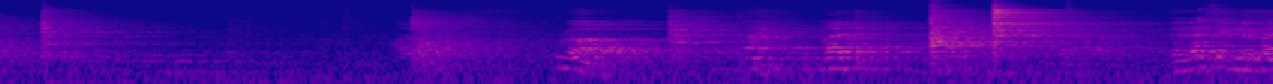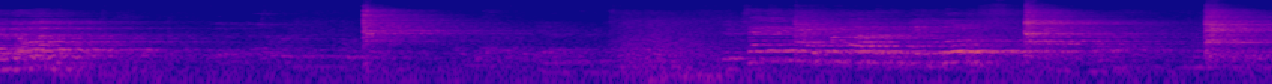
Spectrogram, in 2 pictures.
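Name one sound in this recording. Racquets strike a ball with sharp smacks that echo through a large hall.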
